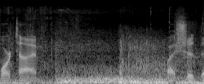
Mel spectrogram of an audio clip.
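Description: A grenade explodes with a deep rumbling blast.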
